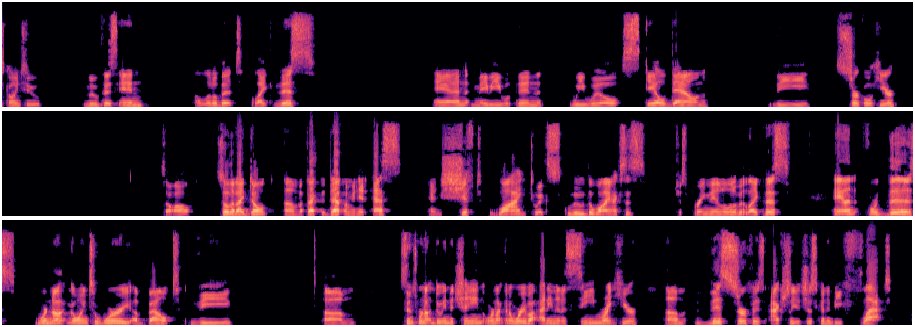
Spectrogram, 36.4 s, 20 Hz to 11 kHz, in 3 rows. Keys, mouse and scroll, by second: 4.2-5.2 drag, 4.5 Tab, 4.7 KP_3, 5.2 middle click, 5.6 click, 5.6 KP_1, 5.9-8.1 middle drag, 6.9 Tab, 8.3 a, 8.7-10.9 right drag, 8.9 z, 10.2-12.9 middle drag, 11.0 KP_3, 11.7 KP_3, 13.4-15.1 middle drag, 13.8 KP_1, 14.2 z, 15.7 s, 16.5 click, 17.3-19.1 middle drag, 18.3 s, 21.9 click, 22.0 KP_3, 22.8 middle click, 23.2 a, 23.4 Tab, 24.0 middle click, 24.2 Tab, 24.7 z, 26.0 b, 26.8-27.9 right drag, 26.8 s, 28.4 Tab, 28.4-30.8 drag, 28.4 z, 28.7 KP_1, 30.8 middle click, 31.1 KP_3, 33.8-35.8 middle drag, 33.8 d, 35.8 click.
